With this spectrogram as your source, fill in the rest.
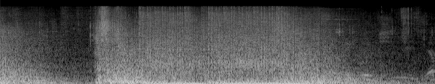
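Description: Rapid gunfire bursts ring out.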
